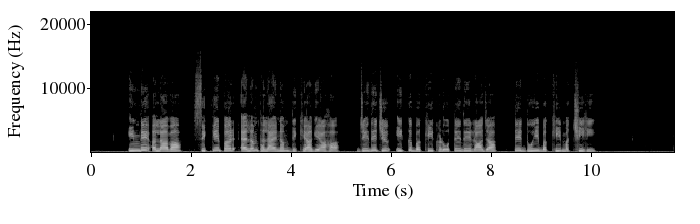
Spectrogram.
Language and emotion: Dogri, neutral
